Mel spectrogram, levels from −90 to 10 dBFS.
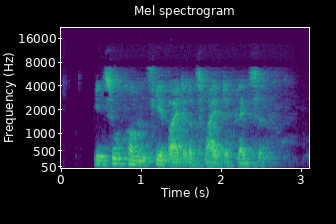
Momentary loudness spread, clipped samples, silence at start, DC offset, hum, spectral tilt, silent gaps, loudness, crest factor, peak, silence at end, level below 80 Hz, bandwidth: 10 LU; under 0.1%; 0.45 s; under 0.1%; none; -4.5 dB/octave; none; -18 LUFS; 16 dB; -2 dBFS; 0.4 s; -52 dBFS; 7.4 kHz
